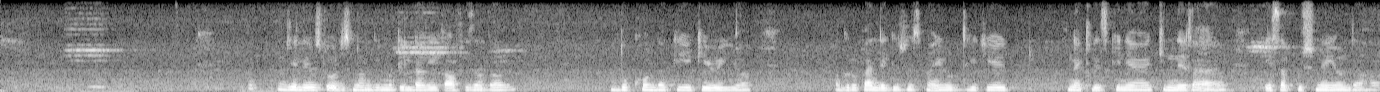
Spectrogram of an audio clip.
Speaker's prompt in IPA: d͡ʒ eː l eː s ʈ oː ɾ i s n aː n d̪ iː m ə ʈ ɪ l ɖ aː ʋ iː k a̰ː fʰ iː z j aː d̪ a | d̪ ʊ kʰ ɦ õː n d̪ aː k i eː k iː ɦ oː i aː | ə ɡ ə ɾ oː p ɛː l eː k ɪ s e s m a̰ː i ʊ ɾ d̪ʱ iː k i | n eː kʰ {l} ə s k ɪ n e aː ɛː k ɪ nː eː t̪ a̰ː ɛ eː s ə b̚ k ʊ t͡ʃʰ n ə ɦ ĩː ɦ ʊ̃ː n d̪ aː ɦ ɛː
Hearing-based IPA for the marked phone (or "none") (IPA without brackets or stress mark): l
